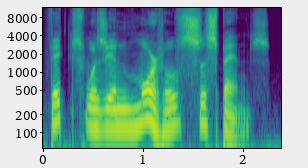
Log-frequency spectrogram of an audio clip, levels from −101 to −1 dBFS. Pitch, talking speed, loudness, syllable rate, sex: 125 Hz, 125 wpm, -17 LUFS, 3.6 syllables/s, male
